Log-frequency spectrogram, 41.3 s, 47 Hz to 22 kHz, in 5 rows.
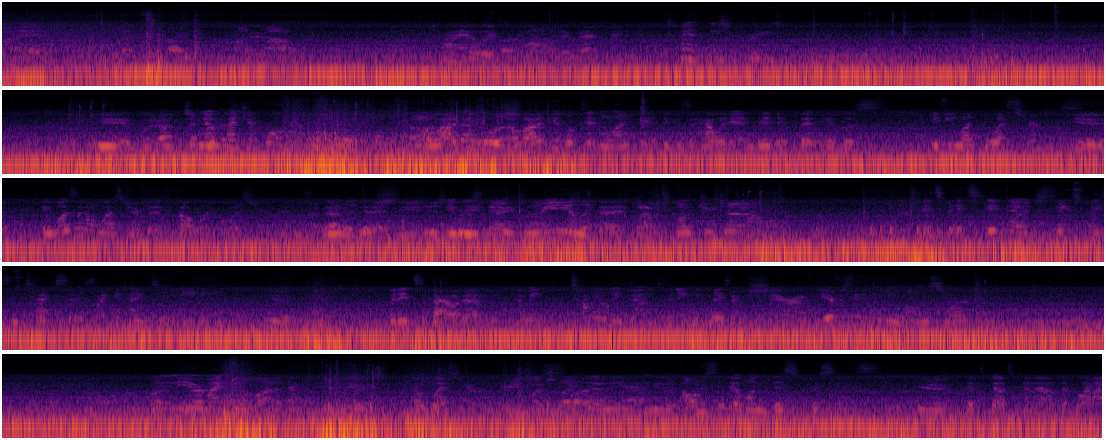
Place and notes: neoscenes: bus ride into Manhattan
NJ, USA, 9 December 2007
